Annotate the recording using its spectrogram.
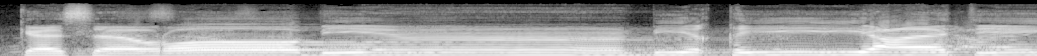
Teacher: تنوين بعد باء إقلاب مع الغنة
